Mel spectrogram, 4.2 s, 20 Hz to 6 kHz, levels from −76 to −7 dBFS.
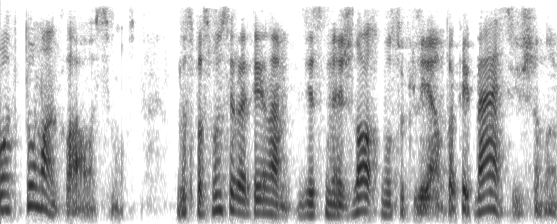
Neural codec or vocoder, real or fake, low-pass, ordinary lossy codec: vocoder, 22.05 kHz, 80 mel bands, HiFi-GAN; fake; 5.4 kHz; AAC, 32 kbps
